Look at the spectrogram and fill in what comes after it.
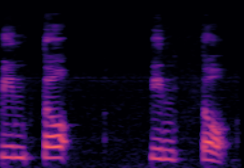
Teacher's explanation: Do you hear the glottal stop when I say pinto?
